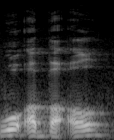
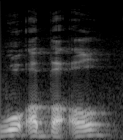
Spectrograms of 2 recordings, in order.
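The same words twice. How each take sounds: First: The T's are replaced by glottal stops. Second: The same.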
